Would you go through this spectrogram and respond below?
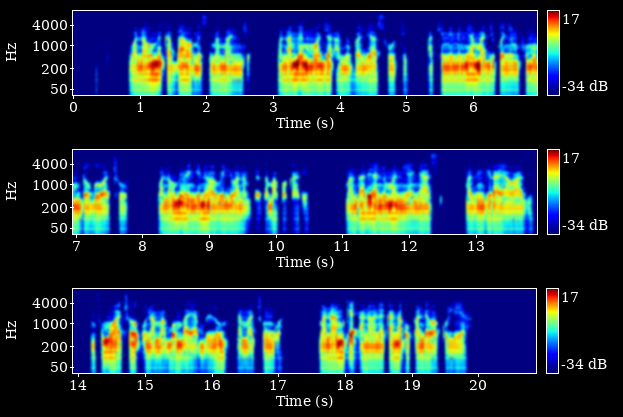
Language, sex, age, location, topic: Swahili, male, 18-24, Kisumu, health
